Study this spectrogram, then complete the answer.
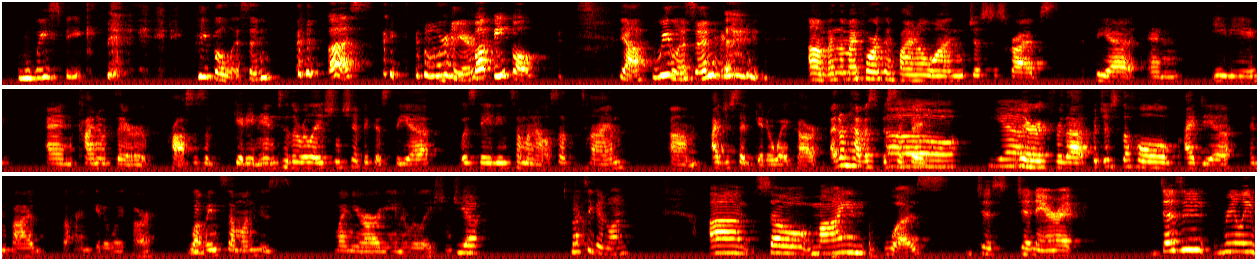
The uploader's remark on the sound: Will continue to apologize for the audio as we used a new software and to no fault of our own, didn't practice first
